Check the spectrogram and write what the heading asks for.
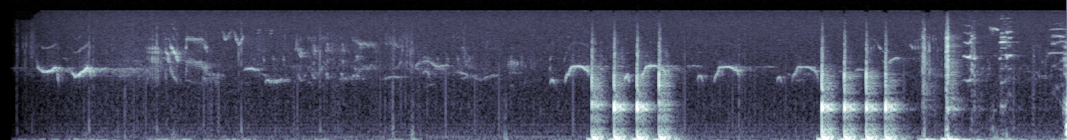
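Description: Knuckles knocking on a wooden door in two bouts: about four quick raps, then after a short pause a longer run of six or seven raps. Faint bird chirps are heard before the knocking.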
